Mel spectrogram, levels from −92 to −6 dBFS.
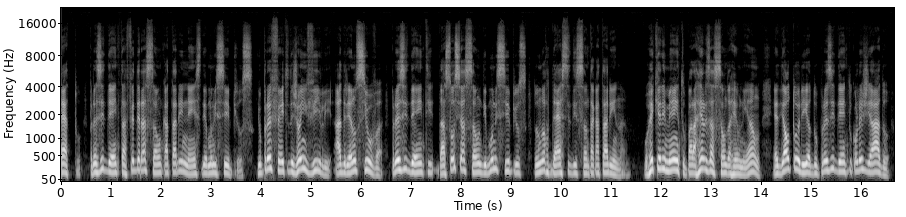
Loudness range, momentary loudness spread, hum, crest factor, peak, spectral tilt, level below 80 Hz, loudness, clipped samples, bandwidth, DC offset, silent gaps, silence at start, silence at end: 3 LU; 8 LU; none; 16 dB; -6 dBFS; -6 dB/octave; -74 dBFS; -24 LUFS; under 0.1%; 16 kHz; under 0.1%; none; 0 s; 0.15 s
